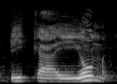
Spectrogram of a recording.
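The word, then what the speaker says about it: δικαίωμα: La palabra justicia significa dikaioma, ¿sí? Dikaioma, con acento en la I, dikaioma.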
